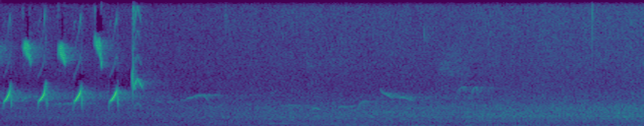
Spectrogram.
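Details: In the Poznań botanical garden, Poland, a nightingale delivers a brief run of about six rapid, clipped notes, then falls silent over faint background hum.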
